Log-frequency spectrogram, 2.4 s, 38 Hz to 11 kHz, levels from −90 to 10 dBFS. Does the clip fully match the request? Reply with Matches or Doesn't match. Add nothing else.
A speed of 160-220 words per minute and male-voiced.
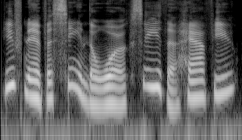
Doesn't match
